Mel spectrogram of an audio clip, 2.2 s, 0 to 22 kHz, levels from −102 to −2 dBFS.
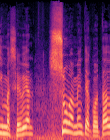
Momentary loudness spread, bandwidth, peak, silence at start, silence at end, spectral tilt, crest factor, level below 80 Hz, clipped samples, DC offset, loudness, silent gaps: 8 LU; over 20 kHz; 0 dBFS; 0 s; 0 s; -4 dB/octave; 16 dB; -40 dBFS; under 0.1%; under 0.1%; -16 LUFS; none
